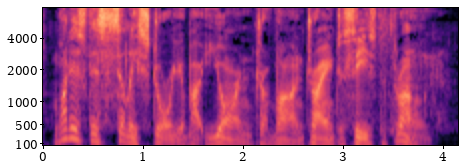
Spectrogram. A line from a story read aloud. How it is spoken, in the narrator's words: she hissed into his ear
